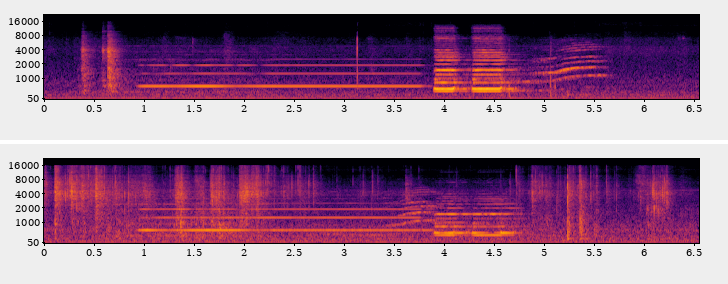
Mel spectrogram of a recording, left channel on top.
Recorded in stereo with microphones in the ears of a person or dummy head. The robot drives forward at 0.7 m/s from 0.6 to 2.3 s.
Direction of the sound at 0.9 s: 45° right (ahead or behind).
